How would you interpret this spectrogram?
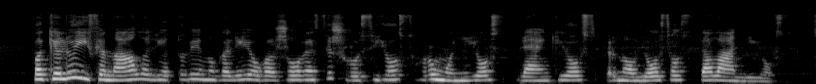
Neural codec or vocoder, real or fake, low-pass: codec, 44.1 kHz, 7.8 kbps, Pupu-Codec; fake; 10.8 kHz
